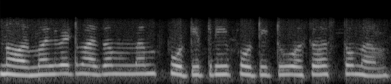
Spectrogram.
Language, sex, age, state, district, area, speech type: Marathi, female, 30-45, Maharashtra, Nagpur, rural, conversation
